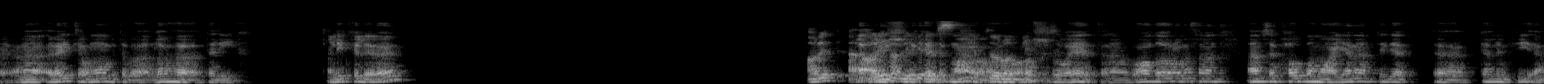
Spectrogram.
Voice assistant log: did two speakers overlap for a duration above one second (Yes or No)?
Yes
